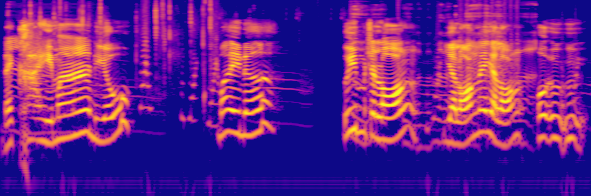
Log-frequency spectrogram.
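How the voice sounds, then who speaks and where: A man giving excitable let's-play commentary, reacting with quick exclamations and repeating his words. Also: high voice. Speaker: gameplay commentator.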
